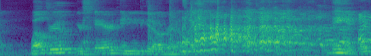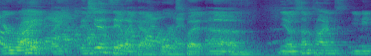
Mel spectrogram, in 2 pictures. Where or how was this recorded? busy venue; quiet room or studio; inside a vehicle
busy venue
